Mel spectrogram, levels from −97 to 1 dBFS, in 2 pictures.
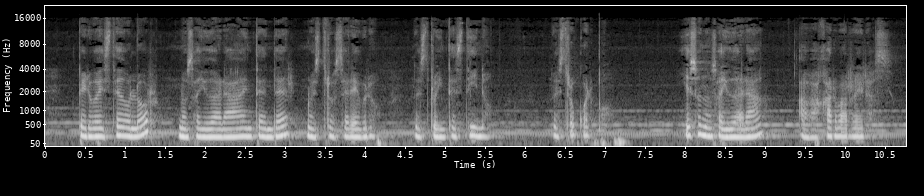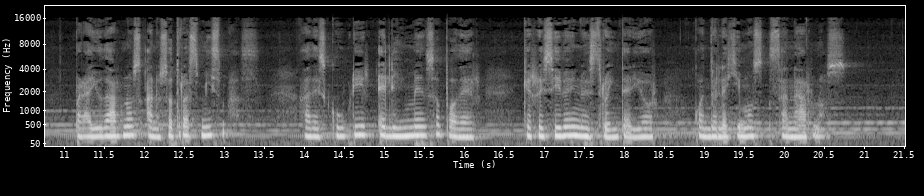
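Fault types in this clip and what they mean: Nothing stood out on listening.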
